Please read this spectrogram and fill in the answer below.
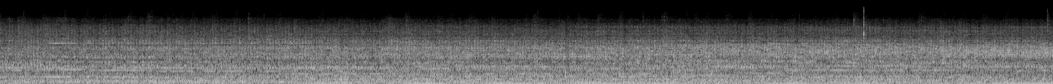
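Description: Nissan Patrol 4x4's engine running steadily, with no clear rise or fall in pitch, as it tries to crawl up a rock obstacle.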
